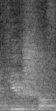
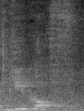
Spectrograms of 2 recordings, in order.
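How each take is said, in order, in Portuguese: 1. O nome é pronunciado com sons de estilo português. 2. O nome é pronunciado com sons de estilo alemão. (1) "o nome do cara nem é Kirchhoff" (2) "é Kirchhoff, que é alemão"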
